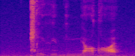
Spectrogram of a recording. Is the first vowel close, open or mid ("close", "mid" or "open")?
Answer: close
